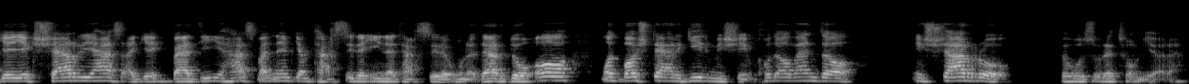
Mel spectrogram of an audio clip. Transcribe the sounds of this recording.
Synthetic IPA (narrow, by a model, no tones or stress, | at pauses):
ɡeje̞cʃærːiːhæst̪æ̰ɟejec̚bæd̪iːɦæst̪mænːe̞miɟæmt̪ʰæxsiːɾeʔiːnet̪ʰæxsiːɾeʔṵːnḛd̪æɾd̪oʔɒː | mɒːbɒːʃd̪̥æɾɟiːɾmiːʃiːmχo̞d̪ɒːvænd̪ɒː | inʃærːo | b̥e̞hozṵːɾe̞t̪ʰo̞̰mḭjɒ̰ːɾæ̰m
